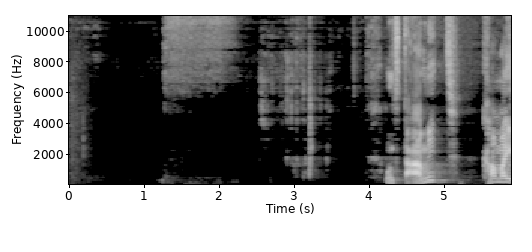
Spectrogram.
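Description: Paper pages rustle as a man leafs through notes.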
